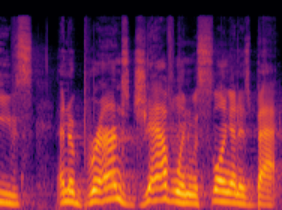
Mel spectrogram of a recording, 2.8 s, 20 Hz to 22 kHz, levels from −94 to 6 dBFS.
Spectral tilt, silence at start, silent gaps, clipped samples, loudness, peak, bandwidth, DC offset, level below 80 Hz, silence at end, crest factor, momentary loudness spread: -6 dB/octave; 0 s; none; under 0.1%; -14 LUFS; 0 dBFS; 16 kHz; under 0.1%; -52 dBFS; 0.05 s; 14 dB; 8 LU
